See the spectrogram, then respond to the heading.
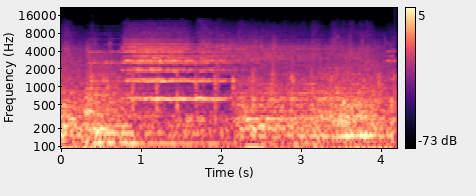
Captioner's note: footsteps tapping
